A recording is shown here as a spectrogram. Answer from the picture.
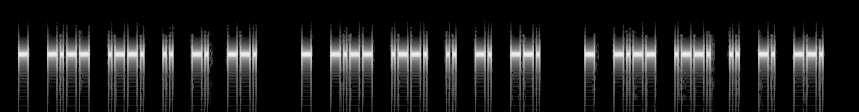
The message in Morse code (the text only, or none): TYPING TYPING TYPING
